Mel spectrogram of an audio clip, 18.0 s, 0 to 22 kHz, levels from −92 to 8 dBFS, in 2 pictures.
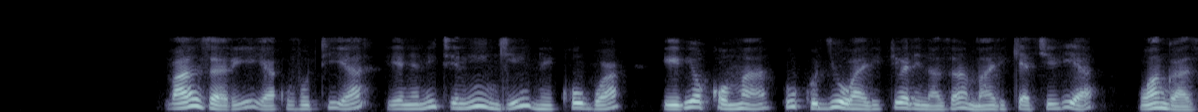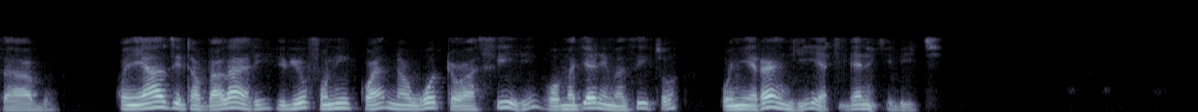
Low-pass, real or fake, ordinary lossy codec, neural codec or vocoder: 5.4 kHz; fake; AAC, 48 kbps; codec, 16 kHz, 0.8 kbps, ZipCodec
